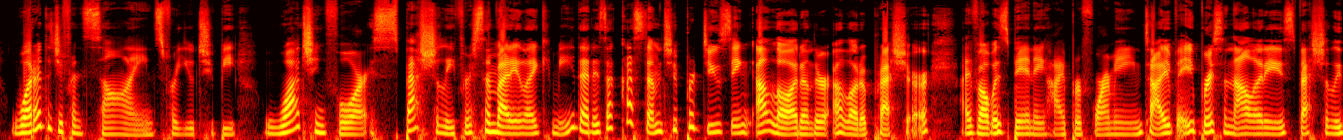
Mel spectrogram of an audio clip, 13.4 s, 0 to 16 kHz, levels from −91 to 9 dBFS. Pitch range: 155-195 Hz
